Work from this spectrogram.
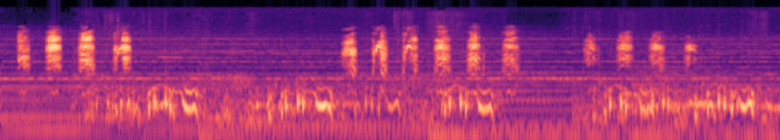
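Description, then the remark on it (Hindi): Birds calling on a rooftop: a steady low cooing and warbling runs throughout, broken by three loud bursts of quick, rhythmic high chirps. No one speaks. “राजा की मां दंदनाती हुई छत की ओर दौड़ी कि जो पापड़ और मसाले वगैरह सूखने को डाले थे उनको ये पंछी खराब न करते”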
